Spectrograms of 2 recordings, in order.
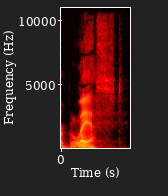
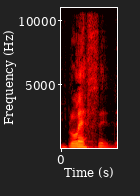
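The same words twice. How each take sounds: First: One-syllable blest, punched; blessed in one syllable. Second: Two-syllable blessed, measured and clear. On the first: Preacher offering the other reading, blessed as one syllable. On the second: Preacher reading the Psalm's first word, blessed in two syllables. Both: Shown as a demonstration. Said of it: "or blessed".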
